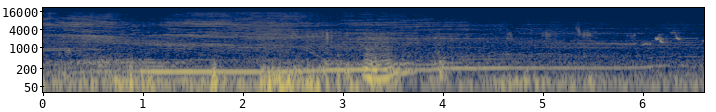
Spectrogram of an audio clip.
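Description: Steady motor hum, its pitch rising slightly a little after two seconds in and holding until near the end.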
